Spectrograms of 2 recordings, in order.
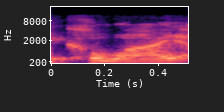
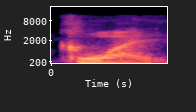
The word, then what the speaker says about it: Kauai: Probably, though, I would say Kauai I liked more.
